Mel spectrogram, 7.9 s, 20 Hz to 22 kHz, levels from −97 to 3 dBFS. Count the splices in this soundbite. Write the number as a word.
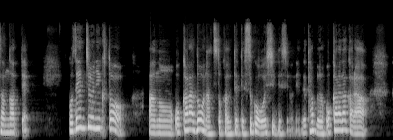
zero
